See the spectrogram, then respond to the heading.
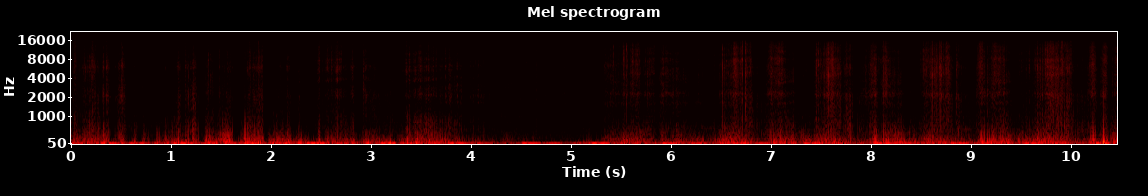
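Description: Fingernails scratch across the scored surface of a solid bar of soap held in the hand. The result is quiet, dense, irregular scratchy rasps with short crackling streaks, the energy sitting mostly low with brief bright bursts.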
